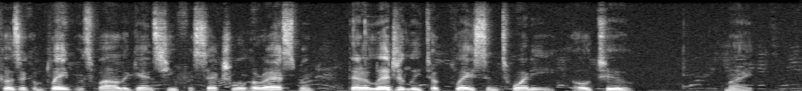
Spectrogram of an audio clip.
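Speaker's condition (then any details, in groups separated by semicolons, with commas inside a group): No condition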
